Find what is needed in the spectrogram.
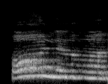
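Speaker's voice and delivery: bright high loud "Hola"; exaggerated hello to a small child; animated greeting. Shown as a demonstration. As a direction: greet a toddler with exaggerated delight. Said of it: "El que yo pueda decir".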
